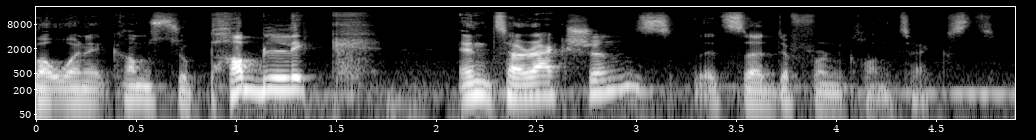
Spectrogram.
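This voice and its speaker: A man's voice with very wide pitch swings. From London, England. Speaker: TV guest. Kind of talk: TV interview. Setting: TV studio. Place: studio. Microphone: lapel.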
